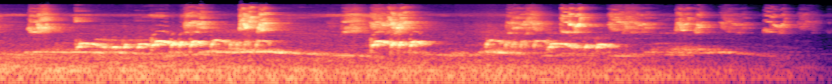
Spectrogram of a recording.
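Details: Local zebra dove singing ngebrem, its pulsed coos softer here under frequent loud high scratchy bursts, with a lower steady tone beneath, fading toward the end.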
